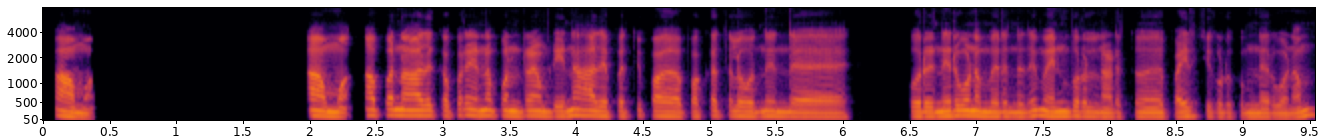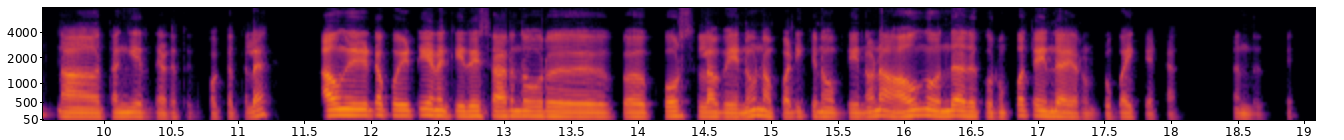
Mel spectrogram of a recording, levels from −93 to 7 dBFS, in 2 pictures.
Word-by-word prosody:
ஆமா. 105 -6 +2 1.7
ஆமா, 120 -3 +4 0.2
அப்ப 155 +1 -1
நான் 140 -1 +5
அதுக்கப்புறம் 140 +2 -1
என்ன 140 0 +2
பண்றேன் 135 0 +1
அப்டின்னா, 125 +4 0
அதை 130 -1 +1
பத்தி 125 +3 -7
ப 130 - +2 0.3
பக்கத்துல 130 +1 -4
வந்து 125 +2 -2
இந்த, 115 -1 -1 0.9
ஒரு 120 0 +2
நிறுவனம் 130 -2 +3
இருந்தது, 115 +2 -2
மென்பொருள் 120 -2 0
நடத்துற 110 +1 -5 0.2
பயிற்சி 120 +2 -2
கொடுக்கும் 105 -1 -5
நிறுவனம், 105 +7 -2 0.2
நான் 110 -2 +2
தங்கி 110 +1 +1
இருந்த 105 -2 -7
எடத்துக்கு 105 -1 -16
பக்கத்துல. - - -4 0.5
அவங்க 155 +1 +6
கிட்ட 155 +1 +1
போயிட்டு 145 +1 +1
எனக்கு 135 -2 +1
இத 130 0 +3
சார்ந்த 130 +1 +2
ஒரு 125 -1 +2 0.5
கோ 115 - +1 0.2
கோர்ஸ்லாம் 125 -3 0
வேணும், 115 +8 +2
நான் 115 - -4
படிக்கணும் 115 0 -3
அப்டின்னோடனே 110 +6 -1
அவங்க 145 +3 +3
வந்து 135 +2 +4
அதுக்கு 115 -2 -2
ரூ.35,000 105 -6 -1
கேட்டாங்க, 90 0 -15 0.4
அந்த 95 -1 -7
இதுக்கு. 90 - -28
120 Hz, 150 wpm, -25 LUFS, 110-135 Hz, 1.7 s, அவங்க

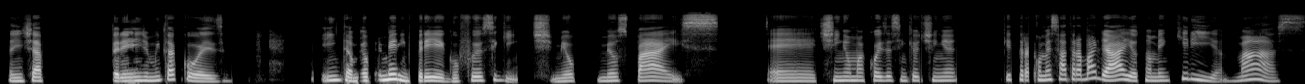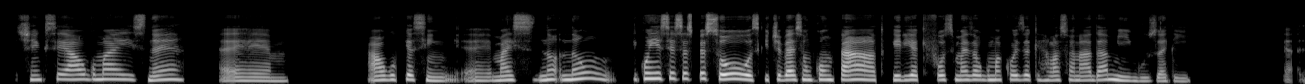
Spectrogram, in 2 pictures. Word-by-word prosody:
a - - 0
gente 160 +2 0 0.6
aprende 165 +3 +2
muita 195 +5 +3
coisa. 145 -4 +1 0.9
Então, 195 -2 +4
meu 175 +1 +4
1º 215 +2 +8
emprego 165 -4 +3
foi 180 +5 0
o - - -2
seguinte. 195 0 -6
Meu 150 +4 -1 0.2
meus 170 +2 -2
pais, 175 -2 +1 0.5
eh, 155 0 -2
tinha 185 -1 -1
uma 185 0 0
coisa 185 0 -1
assim, 180 0 -6
que - - -18
eu - - -1
tinha 180 -1 -4 0.5
que 215 - -3
pra 215 - 0
começar 215 +3 0
a - - -3
trabalhar 230 -3 +4
e - - +4
eu 175 - +1
também 180 0 -2
queria. 210 - -3
Mas, 195 - -3 0.2
tinha 215 -1 -4
que 215 - -16
ser 240 -2 -4
algo 230 0 0
mais 230 -2 -1
né, 215 +3 -1 0.4
eh, 170 -1 -4 1.0
algo 205 +2 0
que 225 - +3
assim, 185 -4 -3
eh, 175 0 -7
mais 195 +2 -2
não 220 +3 +1
não 240 +2 0 0.2
que 230 - -10
conhecesse 270 -1 +2
as 260 - -2
pessoas, 240 -4 +4
que 205 - -6
tivesse 215 +1 +1
um 210 - +2
contato 215 0 +2
queria 205 +1 +1
que - - -21
fosse 210 +1 -3
mais 210 +1 -1
alguma 210 0 -1
coisa 215 +1 -2
que 200 - -11
relacionada 195 0 -4
a - - 0
amigos, 170 -8 -1
ali. 155 -2 -8 1.0
Eh, - - -15
200 Hz, 155 wpm, -20 LUFS, 175-220 Hz, 1.0 s, 1º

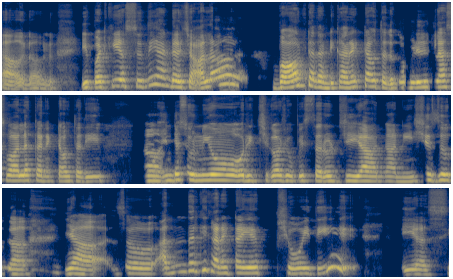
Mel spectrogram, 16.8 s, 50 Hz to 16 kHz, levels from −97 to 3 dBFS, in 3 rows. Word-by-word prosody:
అవునవును. - - -5 0.4
ఇప్పటికి 220 +3 0
వస్తుంది. 255 +2 -5
అండ్ 285 -5 -1 0.2
చాలా 245 +7 +3 0.8
బాగుంటది 260 +3 +6
అండి. 195 -2 0
కనెక్ట్ 225 +4 +1
అవుతది. 225 -7 0
ఒక 215 - -1
మిడిల్ 215 +2 +4
క్లాస్ 235 0 +1
వాళ్ళకి 210 +1 +3
కనెక్ట్ 190 -1 -3
అవుతది. 185 -1 -3 0.7
ఆ! - - +2 0.2
ఇంటి 215 +3 +2
సునియో 225 -1 +5 0.4
రిచ్‌గా 205 +1 -3
చూపిస్తారు. 200 -1 -1 0.2
జియాన్ 195 -2 +1
గాని, 175 -2 -6 0.2
షిజుకా, 225 -3 0 0.7
యాహ్! 190 -4 0 0.3
సో, 225 - -5 0.4
అందరికి 290 +9 -4
కనెక్ట్ 230 -1 0
అయ్యే 225 0 +5 0.4
షో 215 - -2 0.2
ఇది. 215 0 -6 1.2
ఎస్. 175 0 -13
215 Hz, 110 wpm, -23 LUFS, 195-235 Hz, 1.2 s, బాగుంటది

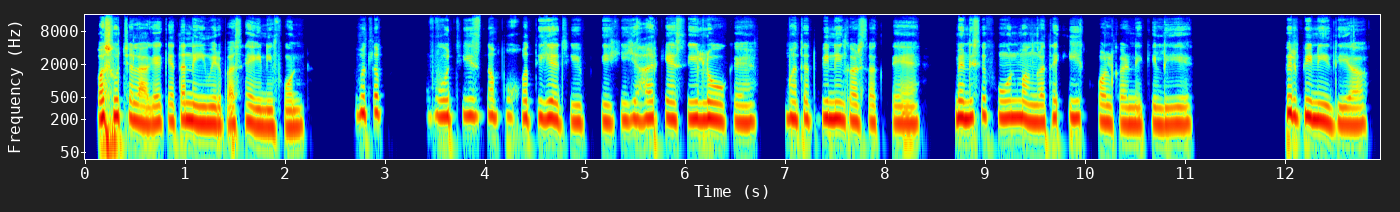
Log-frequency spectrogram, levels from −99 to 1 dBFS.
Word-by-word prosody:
बस 215 - +6
वो 230 - +6
चला 185 -4 +2
गया, 170 +1 +1
कहता, 185 +2 -4
"नहीं, 180 -3 +5
मेरे 165 -1 +3
पास 165 0 -4
है 180 - +2
ही 155 -2 +2
नहीं 145 0 +2
फ़ोन।" 145 +3 -3 0.6
मतलब 260 0 0 0.5
वो 225 0 +2
चीज़ 230 +2 -3
ना 230 - 0
बहुत 215 -1 -6
ही 210 0 +4
अजीब 180 -2 -2
थी 180 +1 -5
कि, 195 +3 -4
"यार, 205 +2 +1
कैसे 205 0 +1
लोग 195 -2 +4
हैं? 180 0 0 0.3
मदद 205 -1 0
भी 210 - +4
नहीं 205 -1 +6
कर 190 -1 -1
सकते 175 0 -7
हैं। 170 0 0 0.4
मैंने 210 0 +6
सिर्फ़ 235 0 -6
फ़ोन 215 0 +3
माँगा 180 -4 +2
था, 215 +2 -4
1 215 -1 +1
कॉल 180 -2 0
करने 165 -1 0
के 165 - -8
लिए। 165 +1 0 1.0
फिर 255 -5 +5
भी 225 - +6
नहीं 195 -4 +5
दिया।" 160 0 -1
190 Hz, 210 wpm, -19 LUFS, 170-215 Hz, 1.0 s, बस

